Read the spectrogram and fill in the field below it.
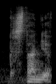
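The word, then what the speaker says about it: Castagne: smite uh schmeichel uh cast i can never pronounce his name yeah castanya thank you that's the one i'm gonna struggle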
